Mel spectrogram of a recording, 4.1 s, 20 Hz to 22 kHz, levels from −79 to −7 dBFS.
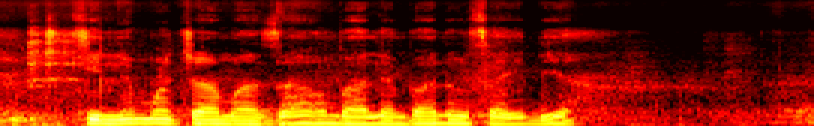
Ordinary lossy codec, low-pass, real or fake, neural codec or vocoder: none; none; fake; vocoder, 44.1 kHz, 128 mel bands, Pupu-Vocoder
